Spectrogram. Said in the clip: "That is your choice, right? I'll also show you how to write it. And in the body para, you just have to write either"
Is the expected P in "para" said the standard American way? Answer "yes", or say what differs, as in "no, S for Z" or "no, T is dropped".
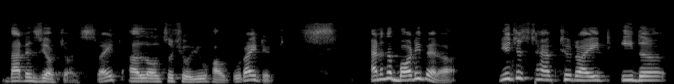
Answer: no, B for P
